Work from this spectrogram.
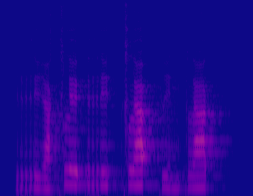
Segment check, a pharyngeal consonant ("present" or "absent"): absent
